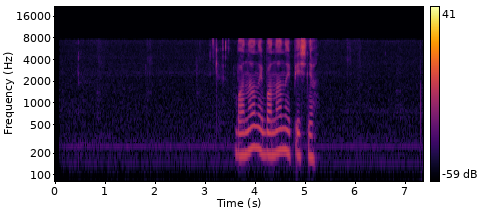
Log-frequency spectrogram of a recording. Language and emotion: Russian, neutral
